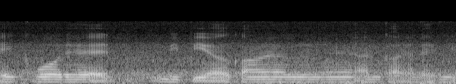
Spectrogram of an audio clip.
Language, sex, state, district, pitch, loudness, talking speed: Hindi, male, Uttar Pradesh, Hamirpur, 115 Hz, -17 LUFS, 65 wpm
